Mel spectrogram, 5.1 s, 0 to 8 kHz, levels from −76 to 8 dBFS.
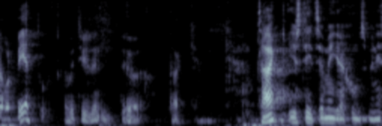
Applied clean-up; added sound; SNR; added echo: classical method log-MMSE.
